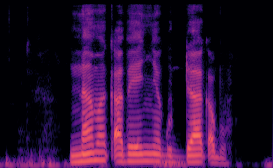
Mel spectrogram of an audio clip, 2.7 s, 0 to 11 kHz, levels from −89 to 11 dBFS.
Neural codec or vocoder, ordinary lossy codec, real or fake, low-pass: autoencoder, 48 kHz, 128 numbers a frame, DAC-VAE, trained on Japanese speech; MP3, 96 kbps; fake; 9.9 kHz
